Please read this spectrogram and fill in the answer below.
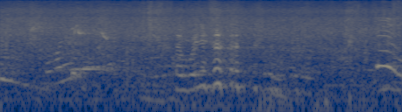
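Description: Baby macaque giving short whimpering cries that rise and fall in pitch, several in a row: the distress calls of an infant being weaned by its mother.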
